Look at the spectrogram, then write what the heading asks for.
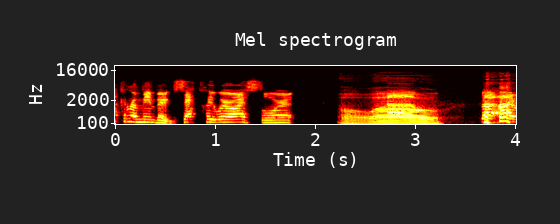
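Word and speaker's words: És: es es uh skateboards i think they pronounce it s but i've always called it is skateboards but it's a specific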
